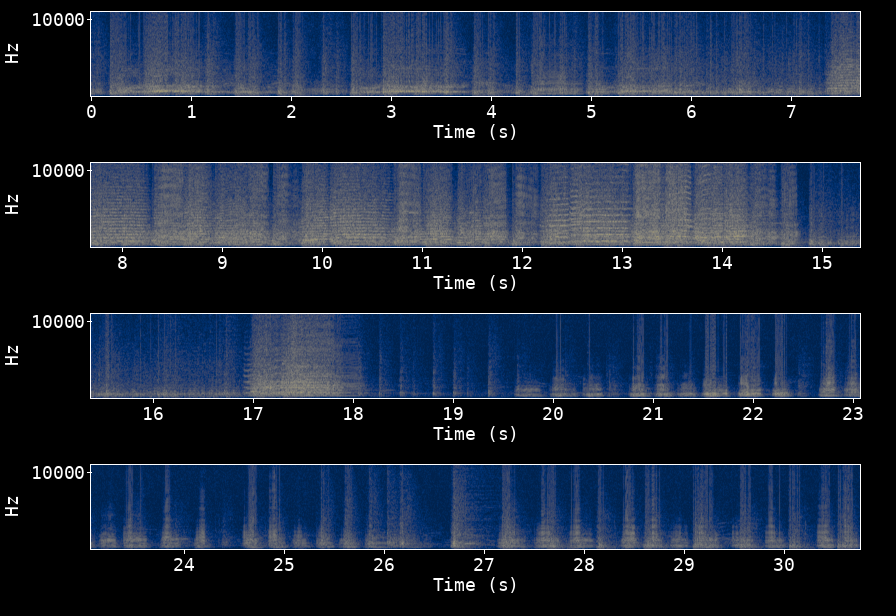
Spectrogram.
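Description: School marching band playing a tune on trumpets and sousaphones with bass drums. The full band is loud for the first eighteen seconds or so, then drops to a quieter, choppier passage of short repeated notes and drum hits, and swells again near the end.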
